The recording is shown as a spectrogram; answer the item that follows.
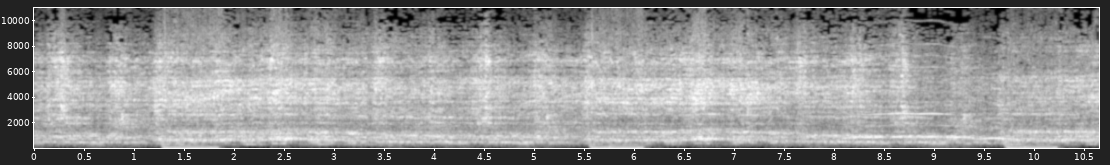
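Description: Dance music from a DJ mix played loud over a festival sound system, with a deep bass hit about every four seconds.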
